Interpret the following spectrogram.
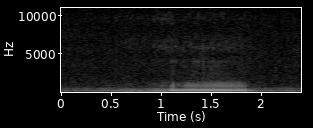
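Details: Tabby cat asleep, drawing one rough, vibrating snore of under a second after a soft breath, the buzzing rattle steady and pulsing.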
